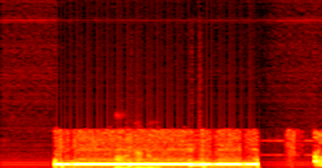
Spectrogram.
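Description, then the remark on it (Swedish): A single steady ringback tone of an outgoing phone call placed from a radio station sounds for about two seconds, loud and unbroken. It then cuts off as a faint voice begins. “Nu höjer jag telefonen lite, kallar i medan.”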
